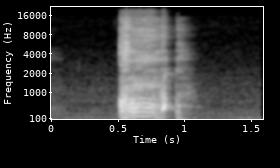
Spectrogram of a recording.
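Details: Female with a barky cough: one harsh, hoarse, barking cough with a short second burst after it.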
